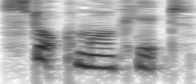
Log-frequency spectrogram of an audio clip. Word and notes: stock market: British English

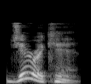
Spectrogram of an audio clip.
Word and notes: jerrican: British English

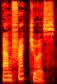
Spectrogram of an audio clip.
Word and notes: anfractuous: British English

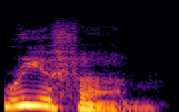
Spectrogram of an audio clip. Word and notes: reaffirm: British English

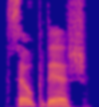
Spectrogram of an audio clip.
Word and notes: soap dish: British English

